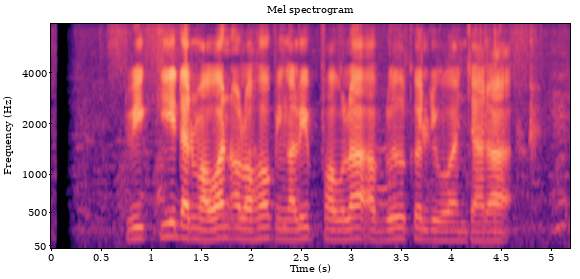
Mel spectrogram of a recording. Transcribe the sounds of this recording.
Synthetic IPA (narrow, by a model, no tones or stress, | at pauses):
dwikidarmawanɔlɔɦɔk̚niŋalipfaulaa̰b̚dulkɨrdiwawaɲt͡ʃaɾa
